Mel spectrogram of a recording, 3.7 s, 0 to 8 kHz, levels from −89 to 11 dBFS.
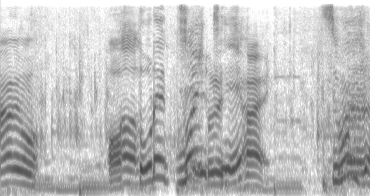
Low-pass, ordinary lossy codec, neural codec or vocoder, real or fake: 7.2 kHz; none; codec, 16 kHz, 4 kbps, X-Codec, HuBERT features, trained on balanced general audio; fake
